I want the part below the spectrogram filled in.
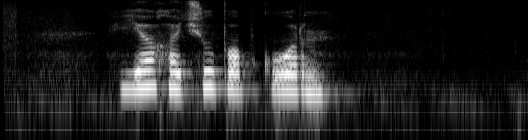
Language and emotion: Russian, neutral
